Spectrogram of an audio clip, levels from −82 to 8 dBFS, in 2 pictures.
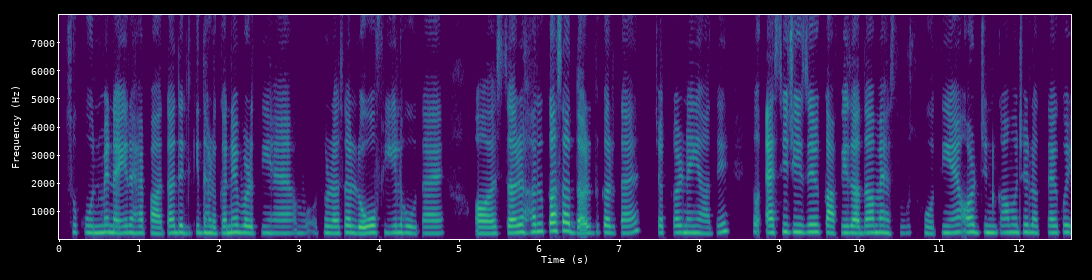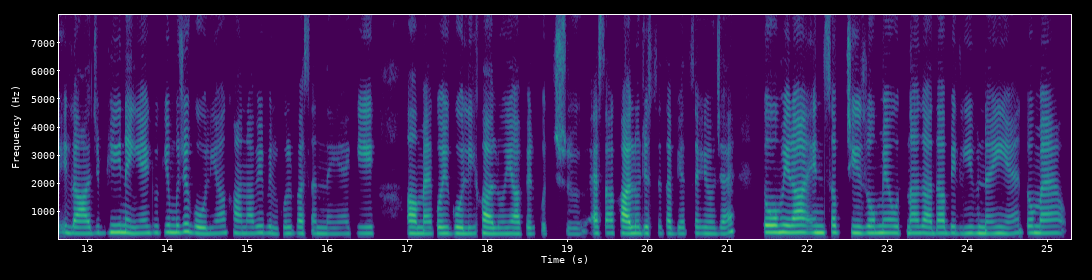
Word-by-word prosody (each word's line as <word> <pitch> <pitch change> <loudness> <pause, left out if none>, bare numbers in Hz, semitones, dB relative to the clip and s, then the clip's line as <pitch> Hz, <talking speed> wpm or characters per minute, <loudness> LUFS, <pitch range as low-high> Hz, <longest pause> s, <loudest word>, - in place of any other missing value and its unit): सुकून 245 -2 -3
में 250 +1 +2
नहीं 235 -1 +1
रह 235 -1 -1
पाता। 225 +1 +1
दिल 245 -2 0
की 250 - -5
धड़कनें 235 +1 0
बढ़ती 235 -1 -1
हैं, 225 0 -4
म 230 0 -16
थोड़ा-सा 230 +1 0
लो 230 0 +5
फ़ील 245 0 -5
होता 230 -2 -4
है 225 +1 -3 0.4
और 220 0 +3
सर 235 +2 +3
हल्का-सा 295 +3 +5
दर्द 240 -1 +1
करता 230 -2 0
है, 245 +7 -3 0.2
चक्कर 245 0 -3
नहीं 240 -1 0
आते। 230 +6 -5 0.3
तो - - -3
ऐसी 245 +3 +3
चीज़ें 265 0 +2
काफ़ी 240 -1 +2
ज़्यादा 240 +1 +3
महसूस 235 -1 -3
होती 225 +2 -5
हैं, 245 +2 0
और 260 0 +2
जिनका 245 -1 -2
मुझे 255 +1 -2
लगता 245 -1 -5
है 245 - 0
कोई 255 +1 -3
इलाज 220 -2 -1
भी 255 0 +5
नहीं 230 -3 +2
है। 230 +1 -2
क्योंकि 240 +2 -5
मुझे 250 +3 +2
गोलियाँ 220 -1 -2
खाना 220 -2 -4
भी 235 +1 -4
बिल्कुल 215 -1 -7
पसंद 215 -1 -5
नहीं 205 0 -11
है, 210 0 -13
कि 220 0 -5 0.4
अ, 220 0 +7
मैं 210 0 -1
कोई 220 0 +2
गोली 210 -1 +2
खा 220 -1 +5
लूँ 210 0 -4
या 210 0 +1
फ़िर 210 0 -8
कुछ - - -8 0.3
ऐसा 225 0 -1
खा 225 -1 +7
लूँ, 220 +1 +3
जिससे 225 +1 -5
तबीयत 215 -1 -5
सही 220 -1 -7
हो 210 0 -5
जाए। 210 +5 -4 0.4
तो 255 0 +9
मेरा 250 0 +6
इन 245 0 +5
सब 250 0 -1
चीज़ों 235 -1 +1
में 235 0 +2
उतना 230 -1 -2
ज़्यादा 225 -1 0
बिलीव 225 0 -5
नहीं 220 0 0
है। 215 +3 -7
तो 235 - -1
मैं 230 0 0
230 Hz, 195 wpm, -24 LUFS, 220-245 Hz, 0.4 s, तो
